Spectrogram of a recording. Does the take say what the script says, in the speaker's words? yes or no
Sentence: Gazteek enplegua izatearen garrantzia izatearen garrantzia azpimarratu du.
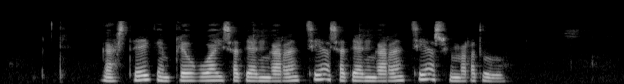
yes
